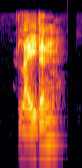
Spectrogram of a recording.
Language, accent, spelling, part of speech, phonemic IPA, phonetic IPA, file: German, Austria, Leiden, noun / proper noun, /ˈlaɪ̯dən/, [ˈlaɪ̯dn̩], De-at-Leiden.ogg
- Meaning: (noun) 1. suffering, pain, grief 2. disease; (proper noun) Leiden (a city in South Holland, Netherlands)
